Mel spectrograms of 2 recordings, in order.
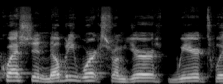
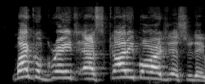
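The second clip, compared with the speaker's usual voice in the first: outraged rant; 11 semitones higher, 6 dB louder than usual. Real, not acted. Ranting at reporter.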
